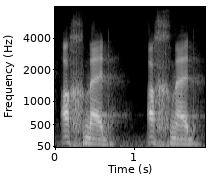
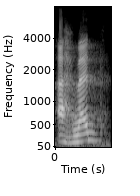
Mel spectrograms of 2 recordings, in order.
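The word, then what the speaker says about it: أحمد: That's not the right H, really. It's Ahmed. But it's not Ahmed and it's not Ahmed. It's between the two.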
